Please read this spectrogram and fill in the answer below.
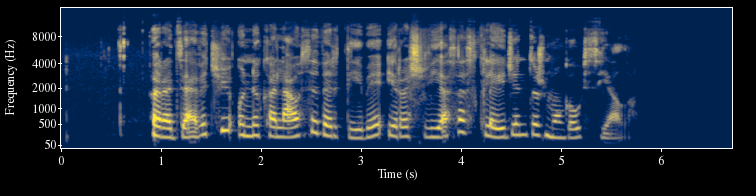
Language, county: Lithuanian, Marijampolė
